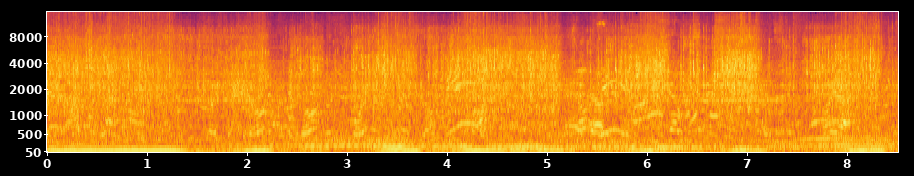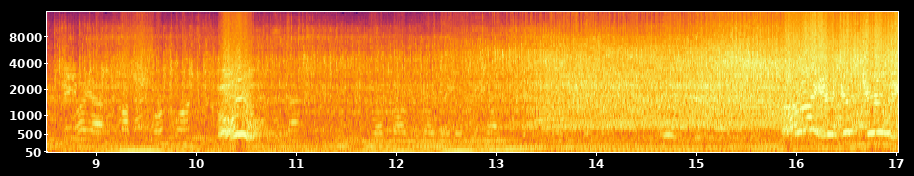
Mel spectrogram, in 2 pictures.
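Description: A mud bogging truck's engine roars and revs loudly at a mud bog event, the pitch rising and falling in long surges with a sharp burst near the middle, while a crowd and announcer talk over it.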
